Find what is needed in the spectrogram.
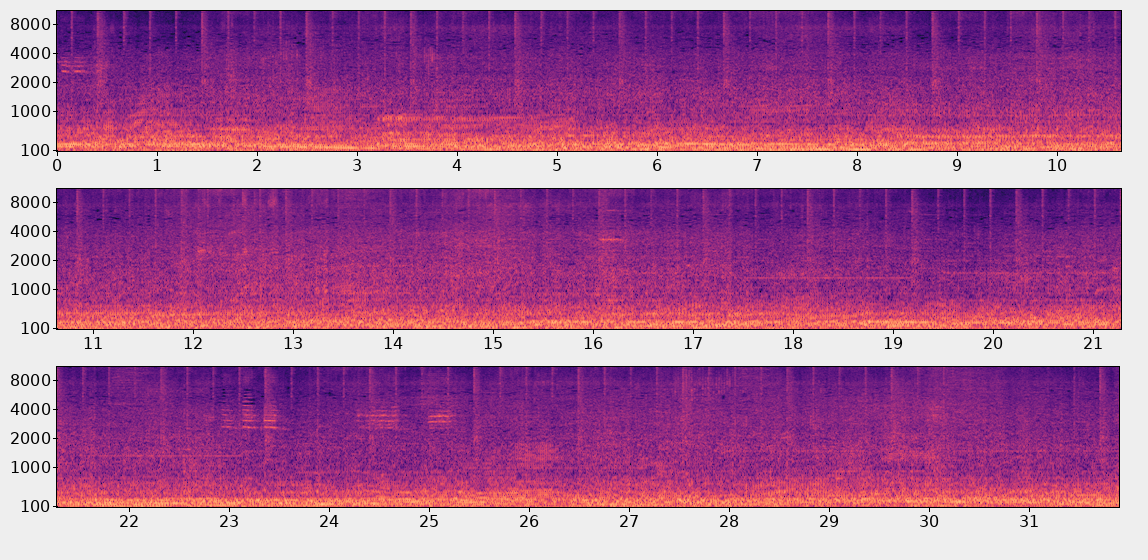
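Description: Motorcycles riding past one after another, their engines running and revving with rising and falling pitch, over background music.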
